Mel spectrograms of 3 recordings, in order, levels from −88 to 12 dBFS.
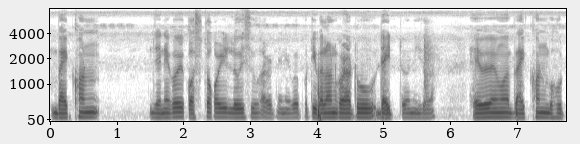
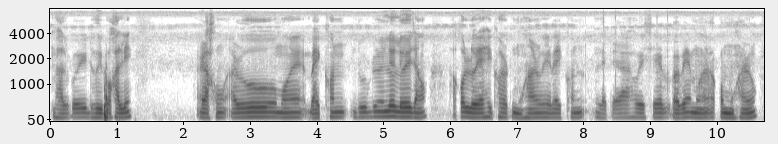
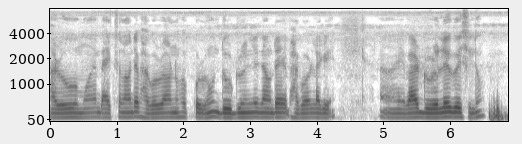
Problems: constant background noise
